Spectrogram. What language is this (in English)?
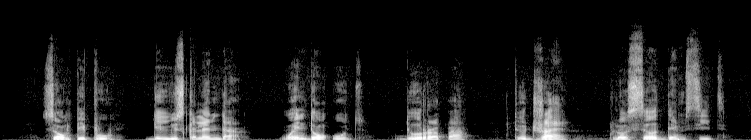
Nigerian Pidgin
